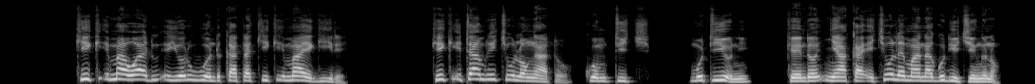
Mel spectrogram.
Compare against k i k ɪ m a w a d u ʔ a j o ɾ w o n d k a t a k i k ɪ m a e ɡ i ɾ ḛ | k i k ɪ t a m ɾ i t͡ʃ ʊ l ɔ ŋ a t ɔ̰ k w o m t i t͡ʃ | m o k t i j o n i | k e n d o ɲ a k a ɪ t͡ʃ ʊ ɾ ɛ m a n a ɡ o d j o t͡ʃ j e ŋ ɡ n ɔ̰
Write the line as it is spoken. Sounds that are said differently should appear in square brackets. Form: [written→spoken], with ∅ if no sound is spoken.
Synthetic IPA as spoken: k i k ɪ m a w a d u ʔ [a→e] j o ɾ w o n d k a t a k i k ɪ m a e ɡ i ɾ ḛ | k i k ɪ t a m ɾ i t͡ʃ ʊ l ɔ ŋ a t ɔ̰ k w o m t i t͡ʃ | m o [k→∅] t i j o n i | k e n d o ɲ a k a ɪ t͡ʃ ʊ [ɾ→l] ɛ m a n a ɡ o d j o t͡ʃ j e ŋ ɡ n ɔ̰

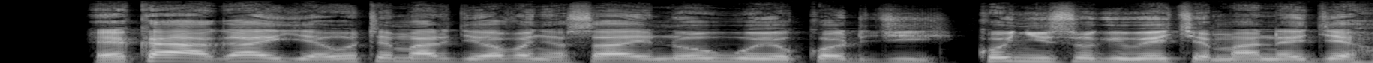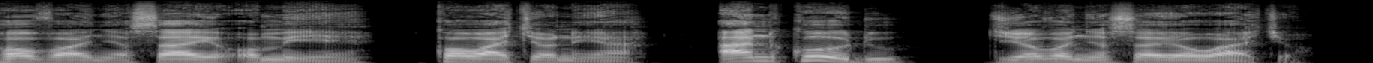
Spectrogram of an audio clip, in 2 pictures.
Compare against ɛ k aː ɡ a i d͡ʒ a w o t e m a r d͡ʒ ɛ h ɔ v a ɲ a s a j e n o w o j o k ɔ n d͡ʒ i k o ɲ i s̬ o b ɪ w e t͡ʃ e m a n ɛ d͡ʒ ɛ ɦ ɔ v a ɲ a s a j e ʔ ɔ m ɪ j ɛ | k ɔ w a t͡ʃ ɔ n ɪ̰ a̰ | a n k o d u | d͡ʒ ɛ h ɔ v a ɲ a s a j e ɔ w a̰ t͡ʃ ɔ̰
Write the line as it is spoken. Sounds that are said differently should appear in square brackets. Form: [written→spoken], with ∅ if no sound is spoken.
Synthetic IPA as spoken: ɛ k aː ɡ a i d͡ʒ a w o t e m a r d͡ʒ ɛ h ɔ v a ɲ a s a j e n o w o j o k ɔ [n→d] d͡ʒ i k o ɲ i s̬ o [b→ɡ] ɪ w e t͡ʃ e m a n ɛ d͡ʒ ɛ ɦ ɔ v a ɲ a s a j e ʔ ɔ m ɪ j ɛ | k ɔ w a t͡ʃ ɔ n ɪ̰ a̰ | a n k o d u | d͡ʒ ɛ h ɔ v a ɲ a s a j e ɔ w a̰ t͡ʃ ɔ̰

